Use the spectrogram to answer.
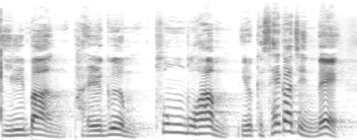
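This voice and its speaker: A man's voice with very wide pitch swings at a fairly slow pace. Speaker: tech reviewer. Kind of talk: product review. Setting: outdoors beside a busy road. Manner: loud, raised voice over noise.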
